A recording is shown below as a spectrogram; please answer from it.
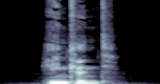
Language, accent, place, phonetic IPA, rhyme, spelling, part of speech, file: German, Germany, Berlin, [ˈhɪŋkn̩t], -ɪŋkn̩t, hinkend, adjective / verb, De-hinkend.ogg
- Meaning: present participle of hinken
